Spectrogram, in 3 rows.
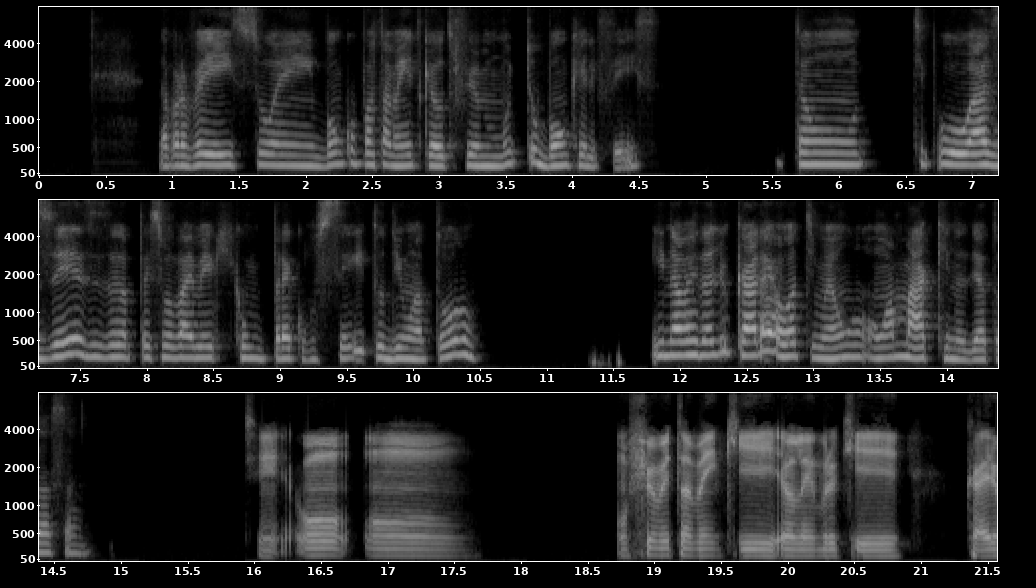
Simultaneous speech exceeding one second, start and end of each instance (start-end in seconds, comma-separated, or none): none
